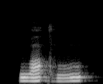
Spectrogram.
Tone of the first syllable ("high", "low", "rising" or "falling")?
rising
